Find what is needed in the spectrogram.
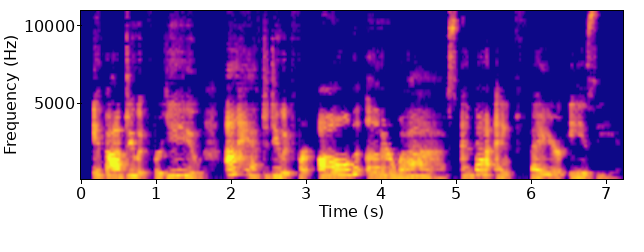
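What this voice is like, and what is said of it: Impression of Maisy Gibbons. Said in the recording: “Finally, we found your impression. ... Maisy Gibbons”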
